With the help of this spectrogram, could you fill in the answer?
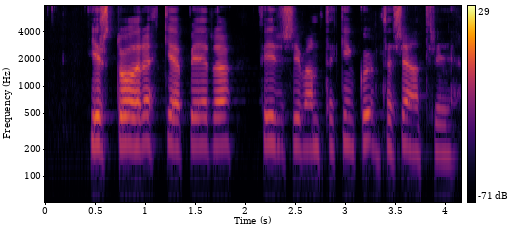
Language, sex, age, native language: Icelandic, female, 30-39, Icelandic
